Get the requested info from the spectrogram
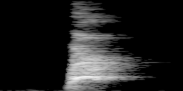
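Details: Smudge, a female pet Beagle, barks to raise the alarm, sensing her owner nearly home from surfing; one single sharp bark, loud and brief, fading quickly, in a quiet indoor setting.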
